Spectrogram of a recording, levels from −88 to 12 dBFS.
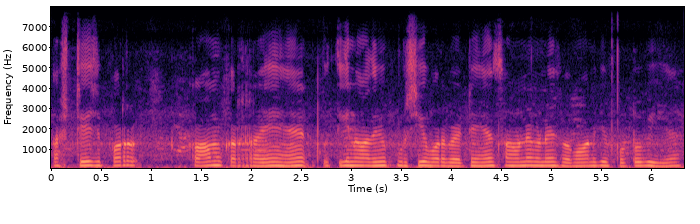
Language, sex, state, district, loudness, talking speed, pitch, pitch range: Hindi, male, Uttar Pradesh, Shamli, -15 LUFS, 180 wpm, 185 Hz, 175-190 Hz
